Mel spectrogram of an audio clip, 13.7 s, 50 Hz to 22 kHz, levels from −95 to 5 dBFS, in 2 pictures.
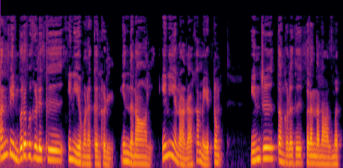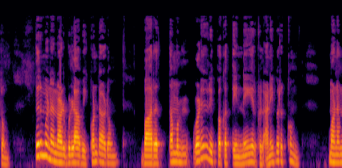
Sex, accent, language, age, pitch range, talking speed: female, native, Tamil, 30-49, 125-190 Hz, 105 wpm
